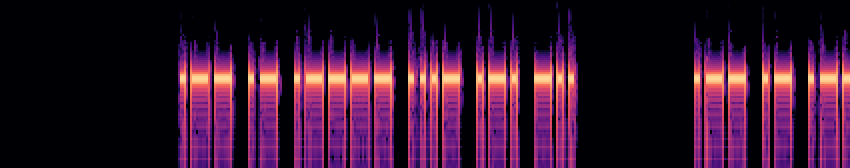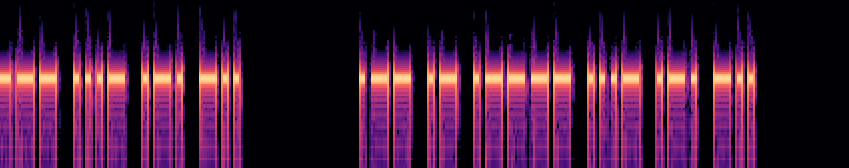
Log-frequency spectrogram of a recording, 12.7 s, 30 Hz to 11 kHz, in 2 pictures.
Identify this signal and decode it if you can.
Morse code, heard as a keyed tone, about 27 wpm, 700 Hz. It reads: WA1VRD WA1VRD WA1VRD
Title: USA Call Signs - 6 Characters - Repeated 3x - 28wpm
